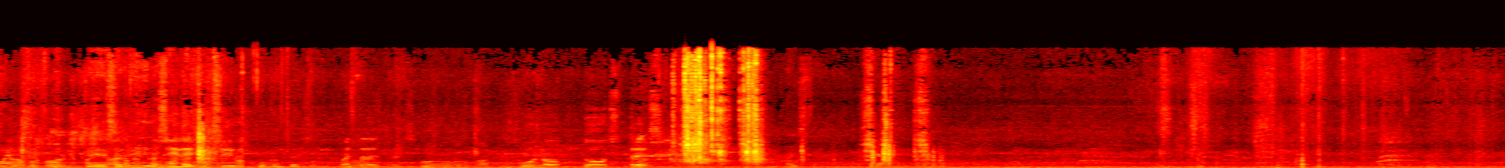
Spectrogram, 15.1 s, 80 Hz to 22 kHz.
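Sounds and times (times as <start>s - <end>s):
low voices: 0.0s - 14.6s
low background rumble: 0.9s - 15.0s.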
